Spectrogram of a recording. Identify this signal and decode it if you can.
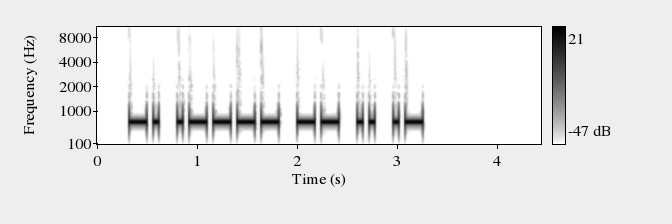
Morse code, heard as a keyed tone, about 20 wpm, 700 Hz. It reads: N1MIA
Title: USA Call Signs - 5 Characters - 8x Character Spacing - 20wpm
